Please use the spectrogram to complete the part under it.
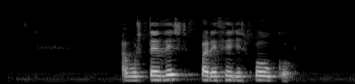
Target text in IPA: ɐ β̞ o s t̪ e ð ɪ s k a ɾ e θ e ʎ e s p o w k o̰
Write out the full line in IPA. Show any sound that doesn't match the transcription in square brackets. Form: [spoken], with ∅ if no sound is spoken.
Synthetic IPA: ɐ β̞ o s t̪ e ð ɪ s [p] a ɾ e θ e ʎ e s p o w k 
